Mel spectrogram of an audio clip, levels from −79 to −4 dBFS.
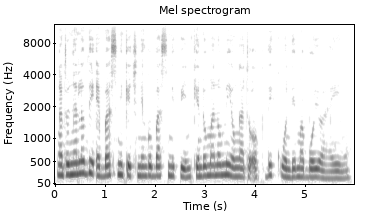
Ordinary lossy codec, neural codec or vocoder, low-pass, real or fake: none; none; none; real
